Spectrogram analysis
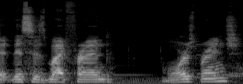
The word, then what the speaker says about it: Morsbringe: to get into it this is my friend mors bringe y pronounce it right I'm very impressed with myself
